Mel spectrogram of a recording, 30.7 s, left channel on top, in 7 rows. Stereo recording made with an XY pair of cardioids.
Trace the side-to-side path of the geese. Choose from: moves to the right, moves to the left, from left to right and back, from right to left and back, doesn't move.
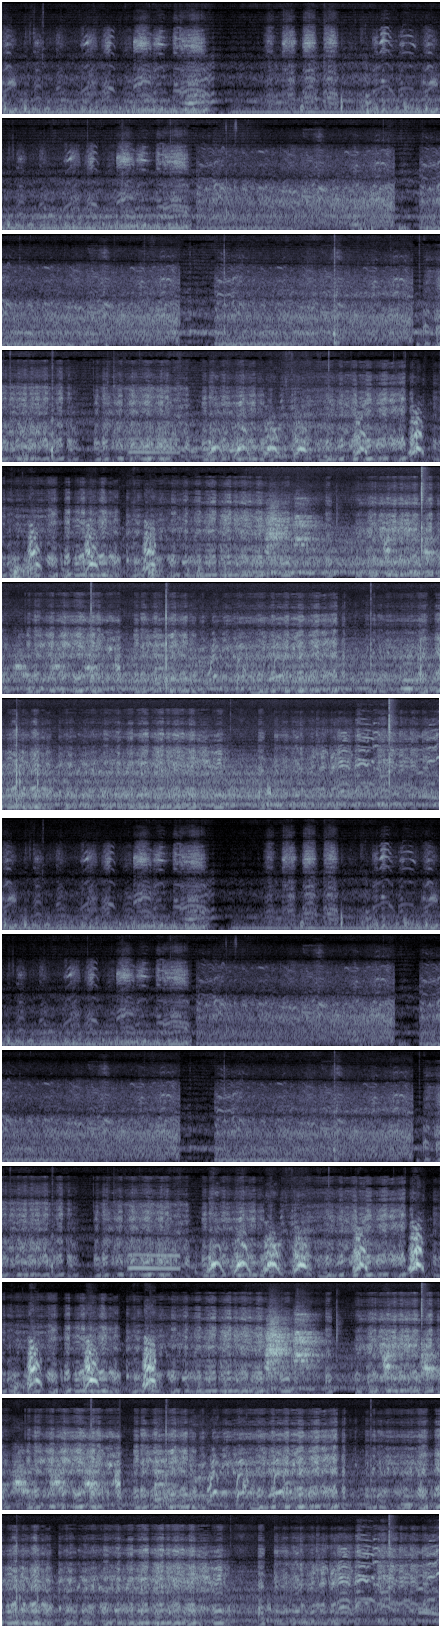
moves to the right.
